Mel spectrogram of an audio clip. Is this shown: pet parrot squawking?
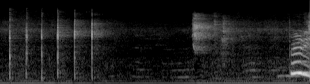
yes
